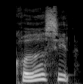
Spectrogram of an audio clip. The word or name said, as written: kryddersild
